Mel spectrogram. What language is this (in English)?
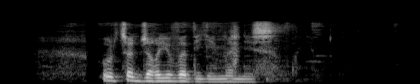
Kabyle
